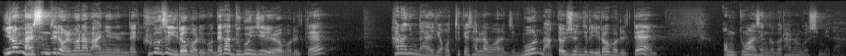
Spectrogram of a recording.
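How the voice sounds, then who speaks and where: A man's voice: a little high, sing-song, fast, pushed and bright. An older man, a missionary pastor, preaching a sermon and asking his congregation questions. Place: church sanctuary.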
